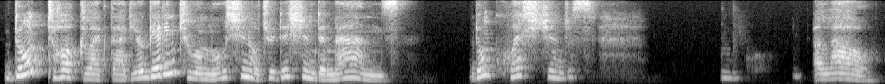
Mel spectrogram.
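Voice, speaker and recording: An actress playing a firm, traditional village woman in a staged drama reading, blunt and deliberate with her old friend. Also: mid-range voice, big pitch swings, a little mellow. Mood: firm, insistent. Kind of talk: staged script read of a drama.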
